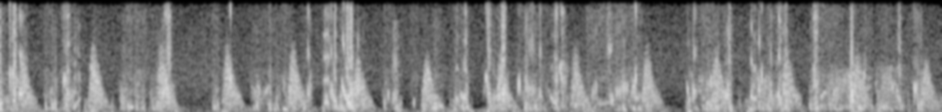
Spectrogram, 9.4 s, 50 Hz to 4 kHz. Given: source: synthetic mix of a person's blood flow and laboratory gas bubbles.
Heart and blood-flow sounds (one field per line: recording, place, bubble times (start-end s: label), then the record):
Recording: Doppler ultrasound of blood flow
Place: subclavian vein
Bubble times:
0.00-0.32 s: bubbles
0.44-0.83 s: bubbles
0.92-1.03 s: bubbles
1.19-1.77 s: bubbles
2.12-2.23 s: bubbles
2.28-2.35 s: bubbles
2.51-2.95 s: bubbles
3.02-3.15 s: bubbles
3.20-3.69 s: bubbles
3.83-4.01 s: bubbles
4.11-4.19 s: bubbles
4.21-4.46 s: bubbles
4.49-4.73 s: bubbles
4.83-5.10 s: bubbles
5.16-5.71 s: bubbles
5.86-6.46 s: bubbles
6.85-7.34 s: bubbles
7.37-7.96 s: bubbles
8.08-9.27 s: bubbles
From the record:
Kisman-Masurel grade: 343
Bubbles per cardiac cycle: rolling drumbeat, 9 or more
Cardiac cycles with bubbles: 100%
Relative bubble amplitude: loud (0.450 to 0.775)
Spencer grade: 3 (all of the cardiac periods contain showers or single bubble signals, but not dominating or overriding the cardiac motion signals)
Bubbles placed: anywhere in the cardiac cycle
